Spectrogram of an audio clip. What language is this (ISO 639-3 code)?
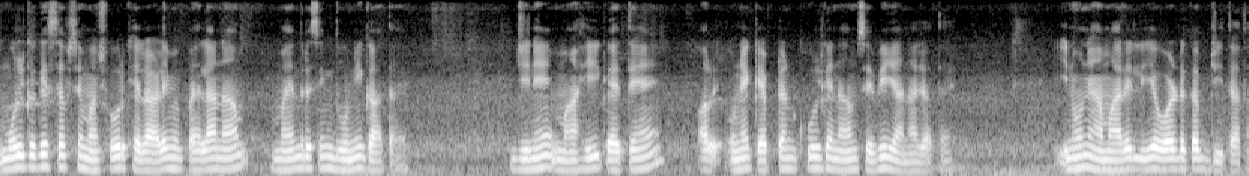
urd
